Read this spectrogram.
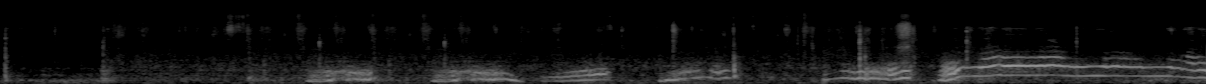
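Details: Three-month-old kittens contest a rat snake one of them caught. Several short, wavering growled moans come in bursts, then a long sustained yowl holds steady for about two seconds, with clattering and rustling throughout.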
